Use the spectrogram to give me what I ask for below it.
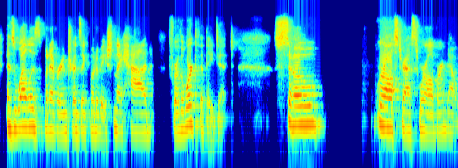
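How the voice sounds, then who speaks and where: A woman with a tired voice speaks into her computer mic from her room at home. She talks loosely and conversationally on a webinar, with frequent fillers and asides. Her pitch sits in the middle range. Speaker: panelist. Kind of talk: webinar talk. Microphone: computer mic on video call.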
